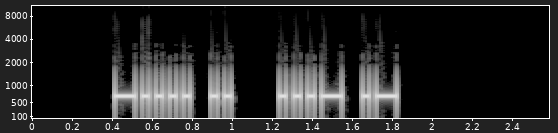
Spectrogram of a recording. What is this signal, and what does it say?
Morse code, heard as a keyed tone, about 36 wpm, 700 Hz. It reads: 6I VA
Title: Winter Field Day Exchanges Encore 35wpm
